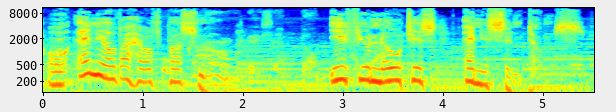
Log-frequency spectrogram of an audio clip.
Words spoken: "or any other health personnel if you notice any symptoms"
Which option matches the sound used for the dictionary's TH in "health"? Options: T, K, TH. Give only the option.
TH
